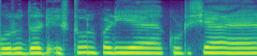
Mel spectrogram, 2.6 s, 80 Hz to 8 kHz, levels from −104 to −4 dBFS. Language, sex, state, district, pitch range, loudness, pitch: Rajasthani, male, Rajasthan, Churu, 250-270 Hz, -13 LUFS, 255 Hz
